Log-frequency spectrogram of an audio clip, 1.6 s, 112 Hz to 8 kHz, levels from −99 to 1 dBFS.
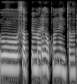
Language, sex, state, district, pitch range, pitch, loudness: Kannada, female, Karnataka, Gulbarga, 230-240 Hz, 235 Hz, -28 LUFS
